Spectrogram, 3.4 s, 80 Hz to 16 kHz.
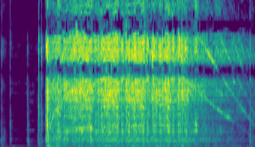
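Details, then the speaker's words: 2018 Kia Forte cranked with a compression gauge on an M12 fitting; starter spins evenly at about three beats per second, no dragging; cylinder reads about 180 psi and holds: normal cranking. "And then we're going to crank it up until it stops and see what compression this cylinder is on."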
